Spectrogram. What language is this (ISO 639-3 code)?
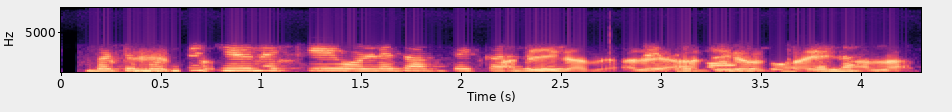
kan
